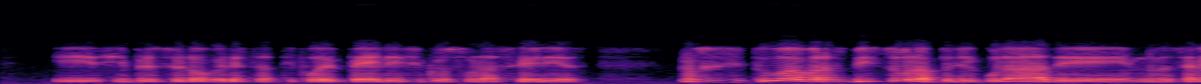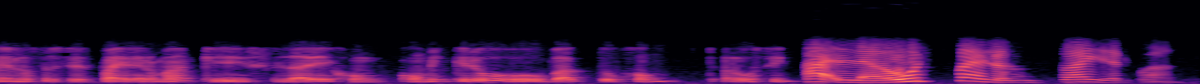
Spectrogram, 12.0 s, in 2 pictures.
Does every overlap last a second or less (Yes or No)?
Yes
